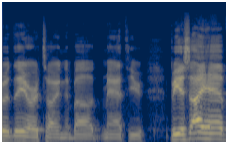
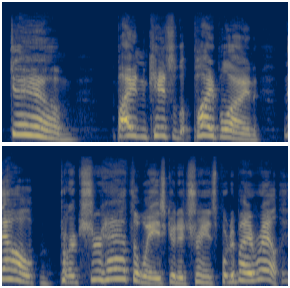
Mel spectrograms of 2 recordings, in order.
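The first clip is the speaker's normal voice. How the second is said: higher, louder mock outrage; hammed-up indignant rant; mock frustrated grumble; 10 semitones higher, 6 dB louder than usual. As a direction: act out people annoyed at the news. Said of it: "a lot of people were like".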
